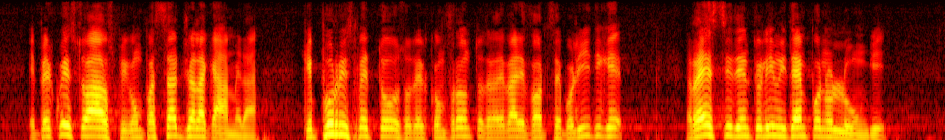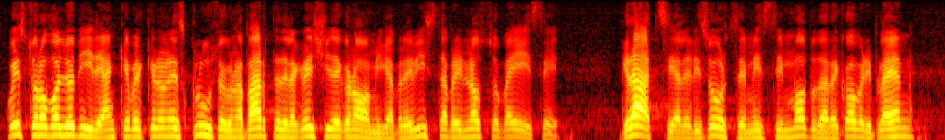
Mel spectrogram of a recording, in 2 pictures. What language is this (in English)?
Italian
